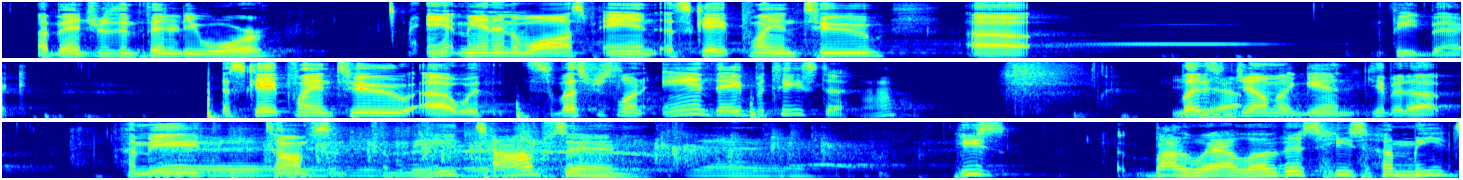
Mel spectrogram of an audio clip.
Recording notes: The Horrible Movie crew got to moderate this panel from Kansas City Comic Con.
